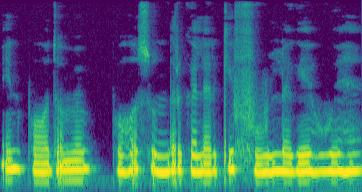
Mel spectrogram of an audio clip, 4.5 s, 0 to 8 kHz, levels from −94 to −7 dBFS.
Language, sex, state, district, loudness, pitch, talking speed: Hindi, female, Bihar, Patna, -12 LUFS, 220 Hz, 145 wpm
